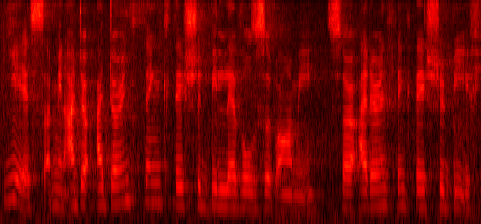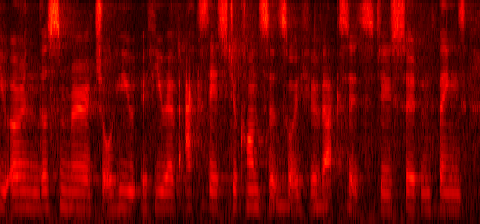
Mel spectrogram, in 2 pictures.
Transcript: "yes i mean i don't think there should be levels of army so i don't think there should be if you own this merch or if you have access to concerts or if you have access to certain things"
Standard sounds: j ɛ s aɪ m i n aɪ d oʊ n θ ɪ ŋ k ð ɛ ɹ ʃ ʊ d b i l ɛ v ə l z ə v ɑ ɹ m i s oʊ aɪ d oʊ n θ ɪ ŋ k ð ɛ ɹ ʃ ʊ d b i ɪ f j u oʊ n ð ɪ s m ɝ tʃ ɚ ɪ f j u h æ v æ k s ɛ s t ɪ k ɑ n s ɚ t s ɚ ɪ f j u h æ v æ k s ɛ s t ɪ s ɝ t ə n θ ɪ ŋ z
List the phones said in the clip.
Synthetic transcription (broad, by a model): j ɛ s aɪ m i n aɪ d oʊ n θ ɪ ŋ k ð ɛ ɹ ʃ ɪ d b i l ɛ v ə l z ə v ɑ ɹ m i s oʊ aɪ d oʊ n θ ɪ ŋ k ð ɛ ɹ ʃ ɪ d b i ɪ f j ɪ oʊ n ð ɪ s m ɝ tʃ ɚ ɪ f j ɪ v æ k s ɛ s t ɪ k ɑ n s ɚ t s ɚ ɪ f j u v æ k s ɛ s t ɪ s ɝ t n θ ɪ ŋ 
